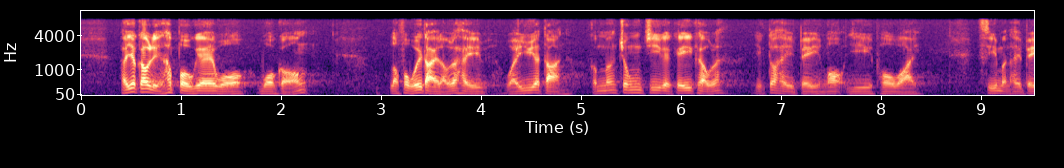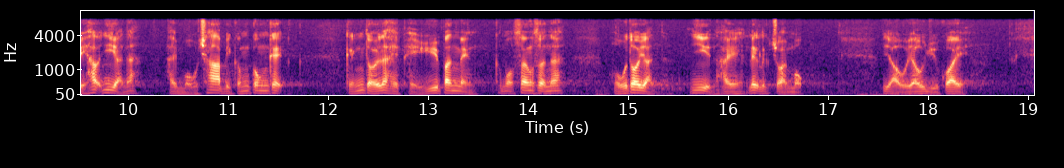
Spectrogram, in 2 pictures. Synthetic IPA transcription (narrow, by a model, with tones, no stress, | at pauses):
hɐ˨˥jːɐ˥tkːɐ˨˥wli˨˩nɦɐ˥k̚po˨wkɛː˧wwɔː˨˩kɔː˨˥ŋ | lɔː˨faː˧t̚u˨˥jt̪aː˨jlɐ˨˩wlɛː˥ɦɐ˨jwɐ˨˥jɥyː˥jɐ˥t̪aː˨nkɐ˨˥mjŋt͡sʊ˥ŋt͡siː˥kɛː˧ke˥jkʰɐ˧wlɛː˥ | jɪ˨k̚t̪o˥whɐ˨jpe˨jŋɔː˨˧k̚jiː˨˧pʰɔː˧waː˨j | siː˨˧mɐ˨˩nhɐ˨jpe˨jɦɐ˥k̚jiː˥jɐ̰˨˩nɛ˥ | hɐ˨jmo˨˩wt͡sʰaː˥piː˨tkɐ˨˥mkʊ˥ŋkɪ˥k̚ | kɪ˨˥ŋt̪ɵ˨˥lɛː˥hɐ˨jpʰe˨˩jɥyː˥pɐ˥nmɪ˨˩ŋkɐ˨˥mɔː˨˧sœː˥ŋsɵ˧nlɛː˥ | ho˨˥wt̪ɔː˥jɐ̰˨˩njiː˥jiː˨˩nhɐ˨jlɪ˥k̚lɪ˥k̚t͡ʃɔ̰ː˨jmʊ̰˨k̚ | jɐ̰˨˩wjɐ˨˧wɥyː˨˩kʷɐ˧j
